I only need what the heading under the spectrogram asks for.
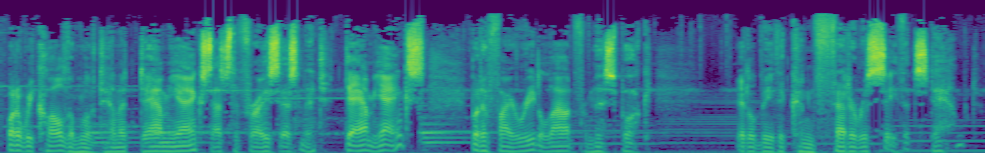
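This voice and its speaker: An earnest troubled soldier, lowish voice, vintage radio play sound. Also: male voice, unhurried. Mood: solemn. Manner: grave, earnest, pleading. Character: troubled Confederate soldier Joe Paradine, grave man. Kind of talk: old-time radio drama acting. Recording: old radio recording with music.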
